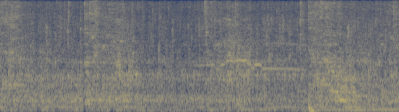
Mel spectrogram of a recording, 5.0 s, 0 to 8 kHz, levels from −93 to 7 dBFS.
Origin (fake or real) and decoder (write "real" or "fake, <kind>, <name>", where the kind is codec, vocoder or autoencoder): fake, vocoder, BigVGAN v2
